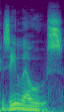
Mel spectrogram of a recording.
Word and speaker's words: Zellus: Zelos is what it really looks like phonetically.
